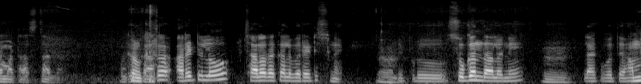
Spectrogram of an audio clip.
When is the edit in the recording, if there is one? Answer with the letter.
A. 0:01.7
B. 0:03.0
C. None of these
A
